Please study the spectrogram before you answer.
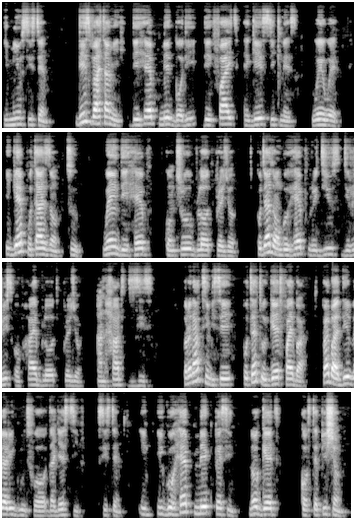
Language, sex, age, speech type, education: Nigerian Pidgin, male, 30-45, spontaneous, tertiary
